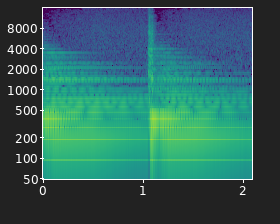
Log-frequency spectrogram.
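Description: Ukulele with a low G string, strummed down twice on a G7 chord about a second apart, each strum left ringing and fading away. This is a basic pattern of plain down strums on beats one and three.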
